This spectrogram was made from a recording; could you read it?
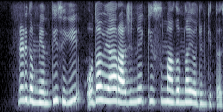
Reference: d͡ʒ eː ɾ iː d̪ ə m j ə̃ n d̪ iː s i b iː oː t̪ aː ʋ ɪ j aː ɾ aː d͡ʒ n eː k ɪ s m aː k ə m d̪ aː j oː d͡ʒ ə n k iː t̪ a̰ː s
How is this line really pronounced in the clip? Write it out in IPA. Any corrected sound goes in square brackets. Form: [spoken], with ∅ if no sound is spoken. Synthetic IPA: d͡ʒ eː [ɽ] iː d̪ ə m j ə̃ n [t̪] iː s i [ɡ] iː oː [d̪] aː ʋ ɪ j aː ɾ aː d͡ʒ n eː k ɪ s m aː [ɡ] ə m d̪ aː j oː d͡ʒ ə n k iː t̪ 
